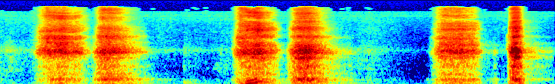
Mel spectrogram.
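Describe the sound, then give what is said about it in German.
Slow, deliberate breaths in and out during a calm meditation, six soft airy breaths heard alone in three inhale-exhale pairs with pauses between, the last one shorter and sharper. “Einatmen, ausatmen, lächeln.”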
